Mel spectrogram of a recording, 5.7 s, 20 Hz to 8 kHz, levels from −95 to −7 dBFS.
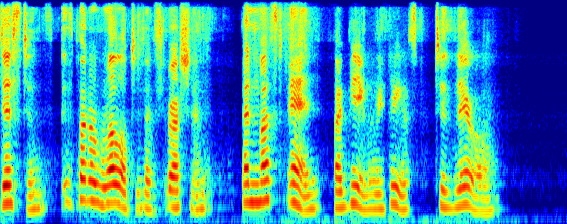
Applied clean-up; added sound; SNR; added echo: neural mask model DeepFilterNet 3.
